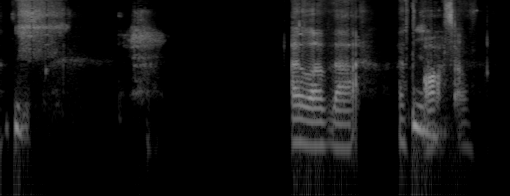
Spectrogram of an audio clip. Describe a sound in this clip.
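A woman talks cheerfully over an online call.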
